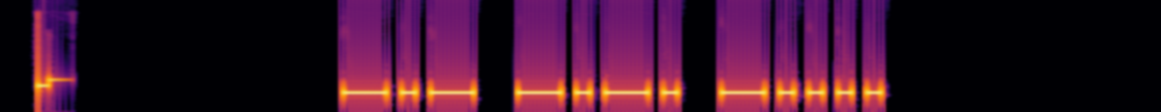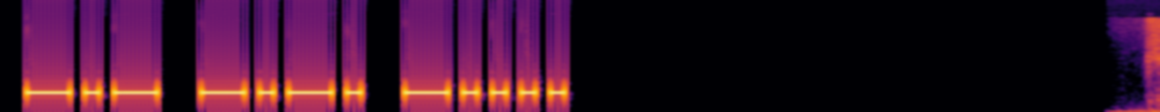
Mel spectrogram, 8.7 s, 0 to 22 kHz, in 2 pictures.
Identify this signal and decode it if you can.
Morse code, heard as a keyed tone, about 22 wpm, 700 Hz. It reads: KC6 KC6
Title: USA Call Sign Prefixes - Repeated 2x - 22wpm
